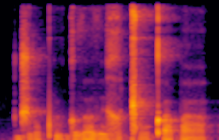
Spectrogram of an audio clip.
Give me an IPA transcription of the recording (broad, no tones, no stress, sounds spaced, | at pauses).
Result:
d͡ʒ ʉ ɾ o pʼ ʉ ɡ ɵ ð ɐ ð e ɣ ɐ ǁ o kʼ a p a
